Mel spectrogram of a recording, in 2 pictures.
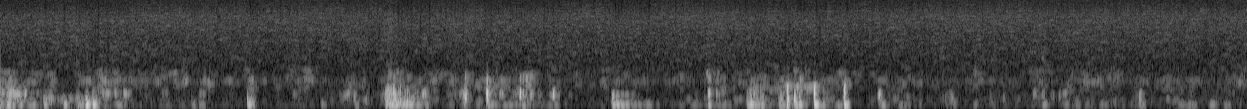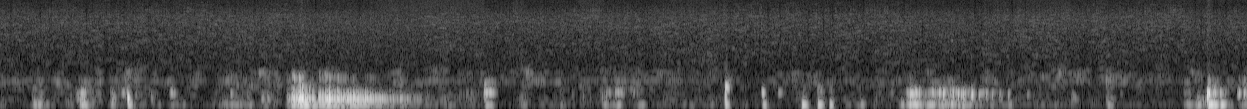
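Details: Fit adult male's abdomen, recorded with a stethoscope after lunch and a carton of milk: irregular gurgles, clicks and longer rumbling bursts, normal active bowel sounds (borborygmi).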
